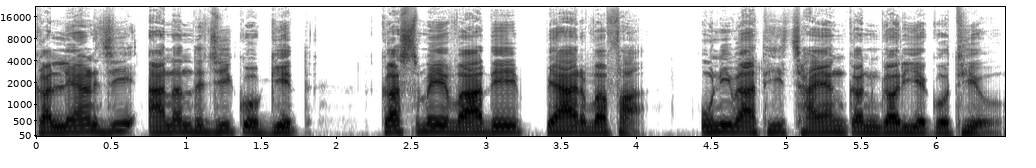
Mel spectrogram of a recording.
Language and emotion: Nepali, neutral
